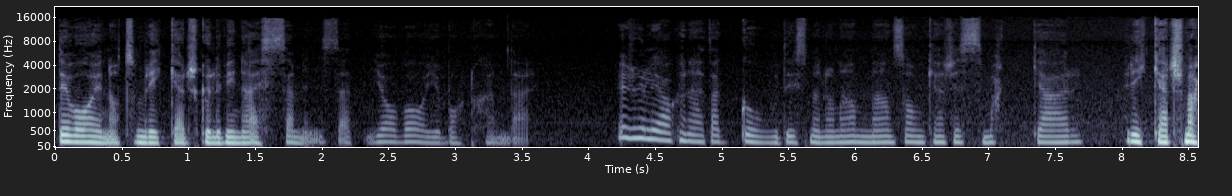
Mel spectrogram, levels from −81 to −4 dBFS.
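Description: A speech recording where, from 4.23 s to 7.83 s, you can hear automatic gain rising: the input drops by about 15 dB, so the AGC slowly cranks its gain up by about 6 dB over those 3.6 seconds, and the voice and the room noise swell together as it climbs. That shared swell marks it as gain control. The level shifts around a second and a half and seven and a half seconds in are just the talker moving relative to the mic.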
